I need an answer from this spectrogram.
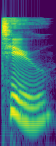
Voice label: english count 3; samsung YP-U5; Audio User Interface

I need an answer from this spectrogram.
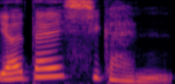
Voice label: Korean 5 hour; samsung YP-U5; Audio User Interface

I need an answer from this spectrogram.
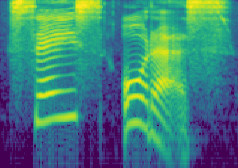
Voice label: spanish 9 hour; samsung YP-U5; Audio User Interface

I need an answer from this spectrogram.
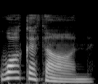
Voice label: english walkathon; samsung YP-U5; Audio User Interface

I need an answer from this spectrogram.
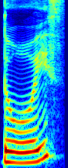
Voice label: Portuguese count 2; samsung YP-U5; Audio User Interface

